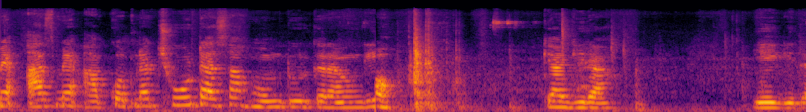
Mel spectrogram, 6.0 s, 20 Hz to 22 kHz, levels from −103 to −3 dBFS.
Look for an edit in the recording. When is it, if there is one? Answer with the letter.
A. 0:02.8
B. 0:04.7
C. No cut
A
